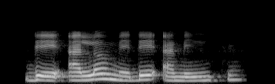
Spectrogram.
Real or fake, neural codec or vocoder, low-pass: real; none; 5.4 kHz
